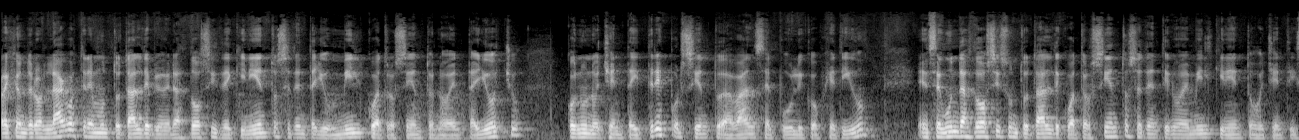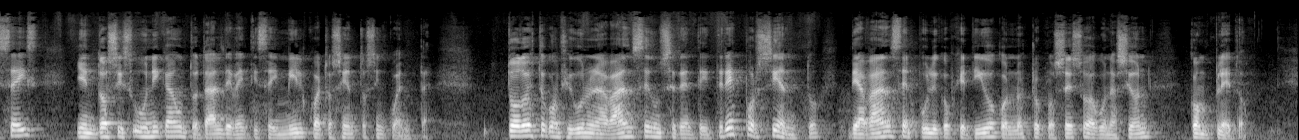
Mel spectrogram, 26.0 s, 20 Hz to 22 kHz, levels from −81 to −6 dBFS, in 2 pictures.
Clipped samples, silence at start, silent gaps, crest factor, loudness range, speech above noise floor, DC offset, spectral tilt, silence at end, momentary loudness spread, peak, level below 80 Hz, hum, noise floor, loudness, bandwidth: under 0.1%; 0 s; none; 18 dB; 3 LU; 23 dB; under 0.1%; -5 dB/octave; 0.05 s; 9 LU; 0 dBFS; -46 dBFS; none; -41 dBFS; -18 LUFS; 15.5 kHz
